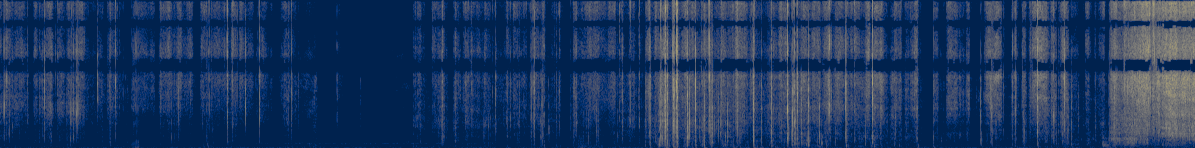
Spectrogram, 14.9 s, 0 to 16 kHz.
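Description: A partly folded sheet of thick printed origami paper is held in both hands while the fingertips crease and rub its folds. It makes bright, crisp crinkling and rustling with quick irregular taps. The sound stays soft at first, grows louder and denser after about 8 seconds, and ends in a sustained louder rustle.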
